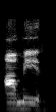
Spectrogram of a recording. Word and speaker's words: आमेर: आमेर, इसका प्रोनाउंसिएशन है आमेर, ठीक है, अंबर नहीं है, आमेर स्टेट, ठीक है।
